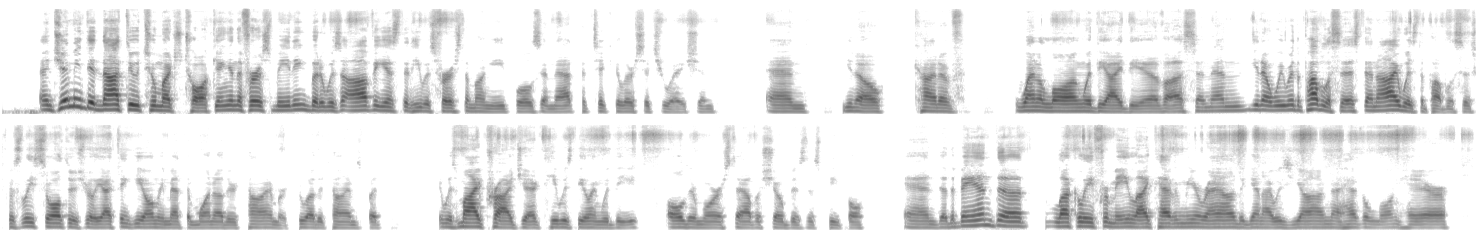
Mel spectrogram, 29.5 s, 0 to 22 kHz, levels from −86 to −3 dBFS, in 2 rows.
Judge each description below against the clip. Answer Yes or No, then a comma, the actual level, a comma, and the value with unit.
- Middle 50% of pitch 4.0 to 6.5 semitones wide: Yes, average, 4.5 semitones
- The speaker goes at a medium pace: No, fast, 215 wpm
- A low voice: Yes, low, 120 Hz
